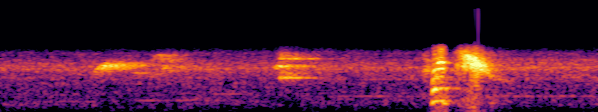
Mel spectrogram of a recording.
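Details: Quaker parrot sneezing: a faint squeak, then a sharp, quick double burst with a tiny click over steady room hiss.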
